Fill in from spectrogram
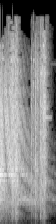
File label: Pickup Ammo; Pickups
